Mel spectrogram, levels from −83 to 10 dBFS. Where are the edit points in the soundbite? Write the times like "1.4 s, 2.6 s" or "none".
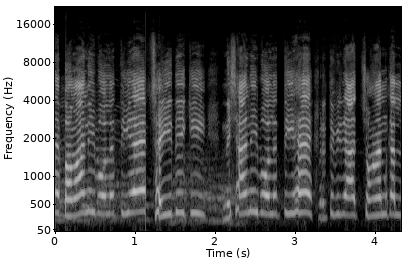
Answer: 1.2 s, 3.4 s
